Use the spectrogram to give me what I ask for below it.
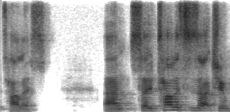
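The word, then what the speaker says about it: Thales: So when I worked at Leonardo, we used to call Talis Fails because that's how it's spelt. But when I got here, they told me not to call it that. I have to call it Talis.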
